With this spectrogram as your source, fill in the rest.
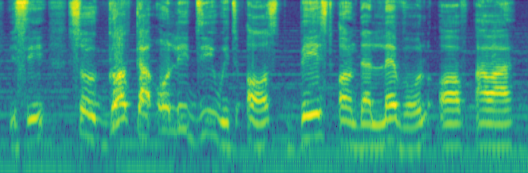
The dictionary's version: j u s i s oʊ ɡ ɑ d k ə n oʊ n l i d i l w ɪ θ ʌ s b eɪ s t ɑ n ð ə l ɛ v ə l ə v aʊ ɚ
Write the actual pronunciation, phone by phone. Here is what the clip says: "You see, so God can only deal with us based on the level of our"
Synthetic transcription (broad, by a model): j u s i s oʊ ɡ ɑ d k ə n oʊ n l i d i l w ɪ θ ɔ s b eɪ s t ɑ n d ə l ɛ v ə l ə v aʊ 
